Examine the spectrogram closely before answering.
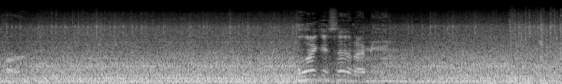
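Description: A truck engine rumbles steadily while driving on a highway.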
